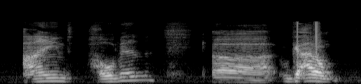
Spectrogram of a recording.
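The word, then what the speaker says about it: Eindhoven: pictures of the city that he lives in endover endover really yeah or Andover e i n d h o v n because I was goingon to be like Ein Hoven uh I don't pronounce I don't pronounce European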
